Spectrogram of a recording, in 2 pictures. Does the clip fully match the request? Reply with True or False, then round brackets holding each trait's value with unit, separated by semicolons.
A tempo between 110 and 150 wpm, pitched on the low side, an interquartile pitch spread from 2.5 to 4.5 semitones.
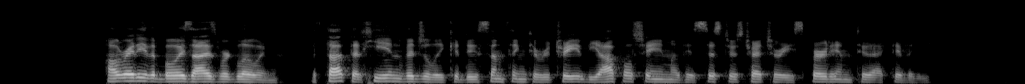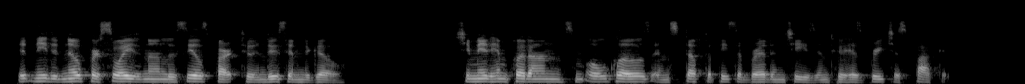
False (175 wpm; 125 Hz; 2.9 semitones)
